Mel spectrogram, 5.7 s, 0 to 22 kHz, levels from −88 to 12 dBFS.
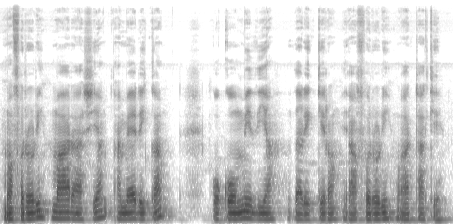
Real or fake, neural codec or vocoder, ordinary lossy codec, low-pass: fake; vocoder, 48 kHz, 128 mel bands, Vocos; none; 19.8 kHz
